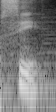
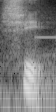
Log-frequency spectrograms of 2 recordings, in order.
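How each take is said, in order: First: The syllable starts with a plain s sound. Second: The syllable starts with a sh sound. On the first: The speaker calls it wrong. "no se pronuncia como si" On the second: The speaker calls it right. "se pronuncia como shi"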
